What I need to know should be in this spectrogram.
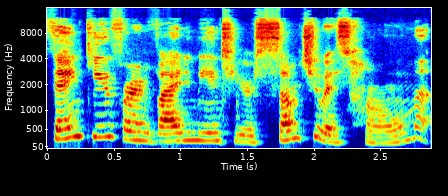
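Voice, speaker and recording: A woman's voice: medium pitch, big pitch swings, moderate pace, a little hiss or hum, lightly acted. A woman playing an aloof, sardonic bohemian artist in a dramatic play reading. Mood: haughty.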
